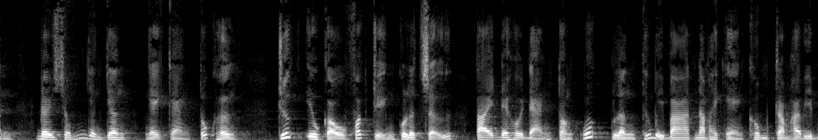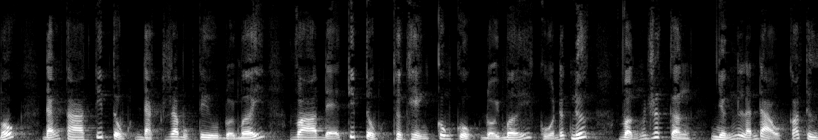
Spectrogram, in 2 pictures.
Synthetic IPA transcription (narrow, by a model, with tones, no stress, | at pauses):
ḭ˧˨ŋ̟ | ɗəː˨˩jsə˨˦wŋ͡mɲə˧nzə˧nŋa˨˩jkaː˨˩ŋt̪o˦˥t̚həː˧n | t͡ɕɨ˦˥ək̚ʔi˧əwkə˨˩wfaː˦˥t̚t͡ɕi˧˩ənku˧˩əlï˨˩k̚sɨ̰˧˩t̪a̰ː˧˨jɗa̰ː˧˨jɦo̰˧˨jɗaː˧˩ŋt̪waː˨˩nku˦˥ək̚lə˨˩nt̪ʰɨ˨˦mɨ˨˩əjɓaː˧na˧mhaː˧jŋaː˨˩nxə˧wŋ͡mt͡ɕa˧mhaː˧jmɨ˧əjmo˦˥t̚ | ɗaː˨˧˦ŋt̪aː˧t̪i˦˥əp̚t̪ʊ˨˩k͡p̚ɗa˨˩t̚zaː˧mʊ˨˩k͡p̚t̪i˧əwɗo̰˧˩jməː˨˦jvaː˨˩ɗe˧˩t̪i˦˥əp̚t̪ʊ˨˩k͡p̚t̪ʰɨ˨˩k̚hḭ˧˨ənkə˧wŋ͡mku˨˩ək̚ɗo̰˧˩jməː˨˦jku˧˩əɗə˦˥t̚nɨ˦˥ək̚ | və̰˧˥nzə˦˥t̚kə˨˩nɲɨ̰˧˥ŋla̰˧˥jŋ̟ɗa̰ː˧˨wkɔ˨˦t̪ɨ˧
